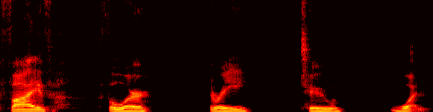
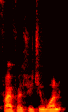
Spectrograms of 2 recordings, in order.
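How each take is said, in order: First: The countdown is said slowly. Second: The countdown is said fast.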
